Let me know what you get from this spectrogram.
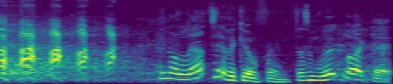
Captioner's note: laughter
